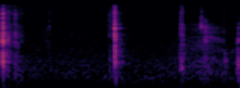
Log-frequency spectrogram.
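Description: A deck of tarot cards being shuffled by hand: two sharp card snaps, one at the start and one about a second in, with a few fainter clicks near the end.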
